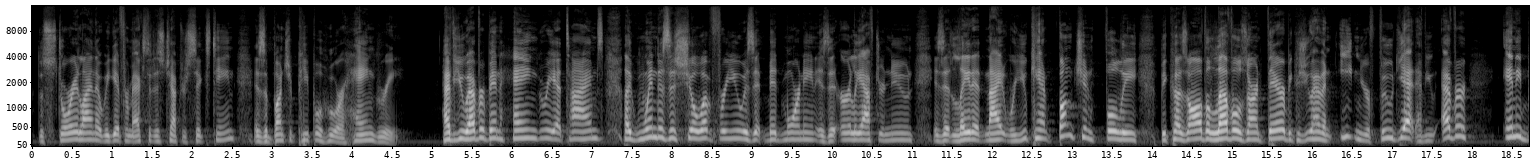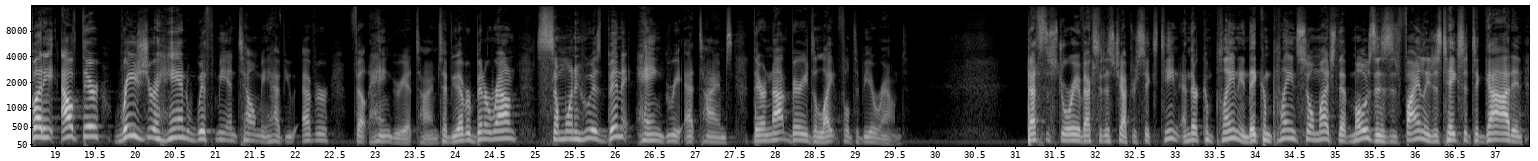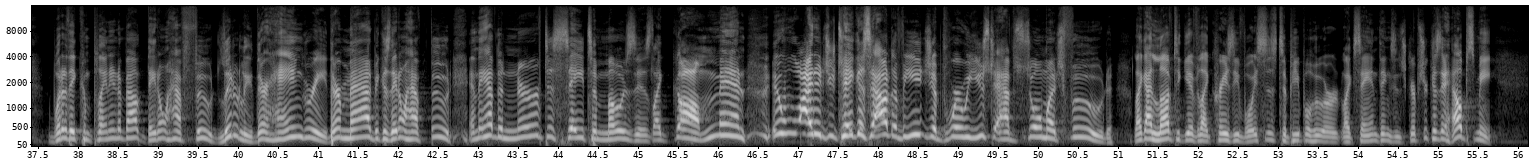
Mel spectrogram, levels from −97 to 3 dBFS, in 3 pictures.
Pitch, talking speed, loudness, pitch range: 180 Hz, 210 wpm, -28 LUFS, 150-215 Hz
